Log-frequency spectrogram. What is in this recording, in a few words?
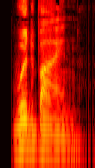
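"woodbine", English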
